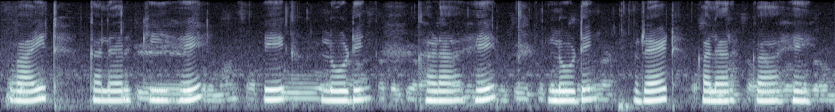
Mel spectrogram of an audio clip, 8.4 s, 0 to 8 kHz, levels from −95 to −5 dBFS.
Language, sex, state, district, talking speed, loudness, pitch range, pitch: Hindi, female, Madhya Pradesh, Bhopal, 95 wpm, -14 LUFS, 210-225 Hz, 215 Hz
